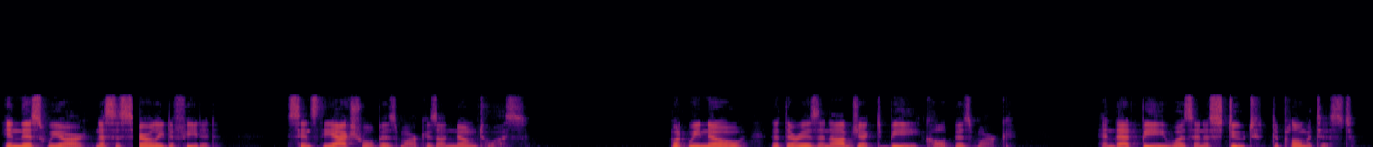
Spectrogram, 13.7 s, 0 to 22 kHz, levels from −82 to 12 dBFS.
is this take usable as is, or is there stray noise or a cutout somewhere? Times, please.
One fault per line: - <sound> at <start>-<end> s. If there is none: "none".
- dropout at 1.3-1.4 s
